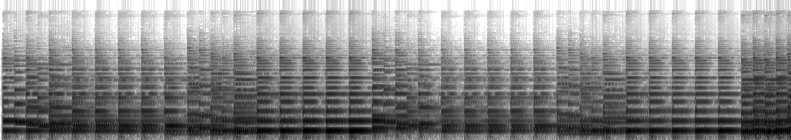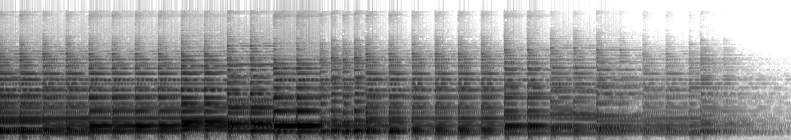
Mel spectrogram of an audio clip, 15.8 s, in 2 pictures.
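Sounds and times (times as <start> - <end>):
piano: 0.0 - 15.6.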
